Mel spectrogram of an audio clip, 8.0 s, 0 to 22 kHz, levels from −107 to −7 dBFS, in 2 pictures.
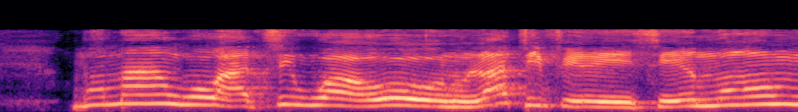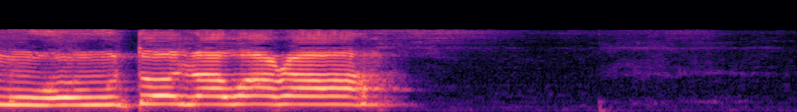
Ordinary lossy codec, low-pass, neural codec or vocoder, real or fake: MP3, 64 kbps; 7.2 kHz; codec, 16 kHz in and 24 kHz out, 2.2 kbps, FireRedTTS-2 codec; fake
